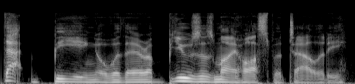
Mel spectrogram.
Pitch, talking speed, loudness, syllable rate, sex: 105 Hz, 120 wpm, -19 LUFS, 4.7 syllables/s, male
